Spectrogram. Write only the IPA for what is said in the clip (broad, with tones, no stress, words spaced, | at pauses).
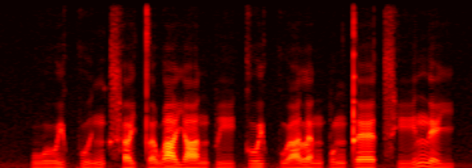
wuː˨˥j kʷiː˨˥ŋt͡sʰɐ˧jt̪ɐ˨˥w aː˨˧jaː˨˧npiː˨˧kuː˥j kʷaː˨˥lɐ˨˥npʊ˧ŋt̪ɛː˥ t͡sʰiː˨˥n̪e˨j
